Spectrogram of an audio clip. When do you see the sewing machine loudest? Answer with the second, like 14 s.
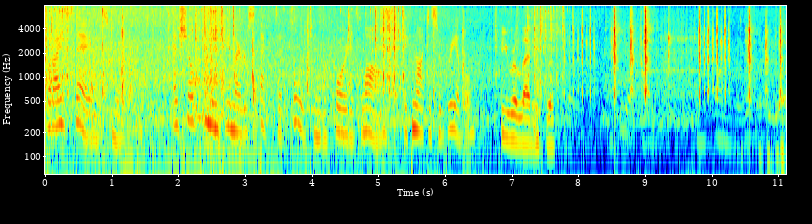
3 s.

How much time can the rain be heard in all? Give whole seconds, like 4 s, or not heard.
11 s.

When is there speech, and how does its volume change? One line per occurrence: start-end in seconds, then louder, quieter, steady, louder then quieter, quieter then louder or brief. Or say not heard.
0.0-10.8 quieter.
